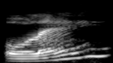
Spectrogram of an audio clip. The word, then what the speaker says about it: Hole: And he's playing, Detective Harry Ole, I believe is listen, it's spelled Hole. Detective Harry Hole. But it's this very popular series of books. Nope. Harry Hole.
